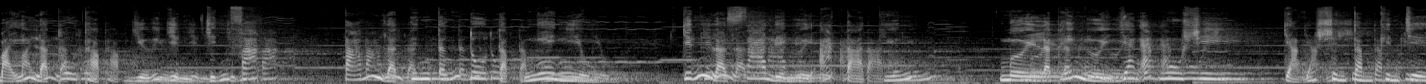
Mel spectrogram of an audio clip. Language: Vietnamese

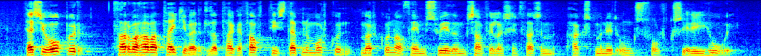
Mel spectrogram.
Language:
Icelandic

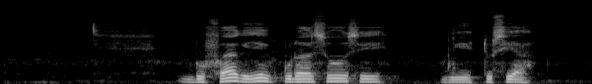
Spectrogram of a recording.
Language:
Baatonum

